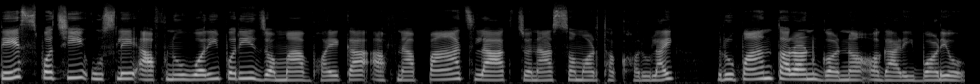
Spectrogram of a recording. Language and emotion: Nepali, neutral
